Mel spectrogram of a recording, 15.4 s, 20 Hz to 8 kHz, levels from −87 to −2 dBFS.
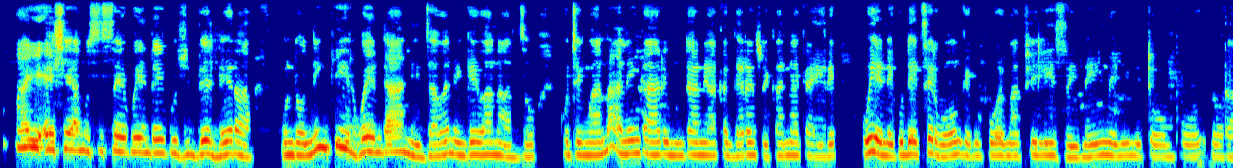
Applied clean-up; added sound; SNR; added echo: none; none; none; none.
